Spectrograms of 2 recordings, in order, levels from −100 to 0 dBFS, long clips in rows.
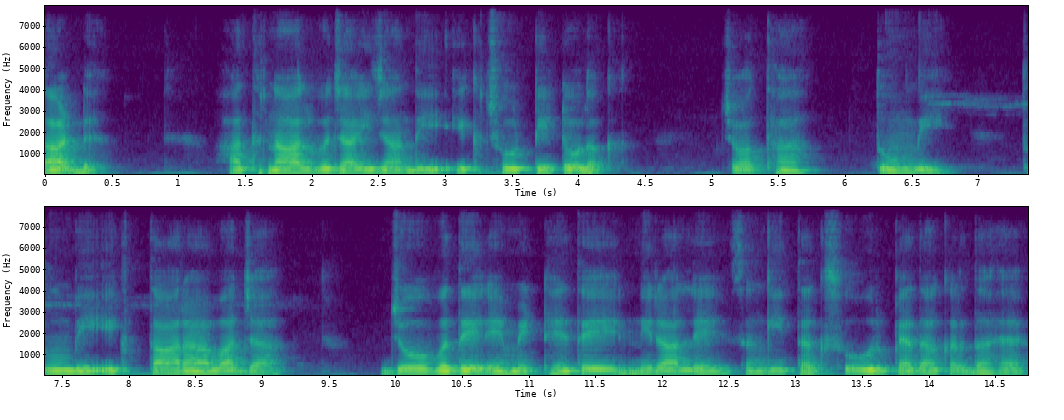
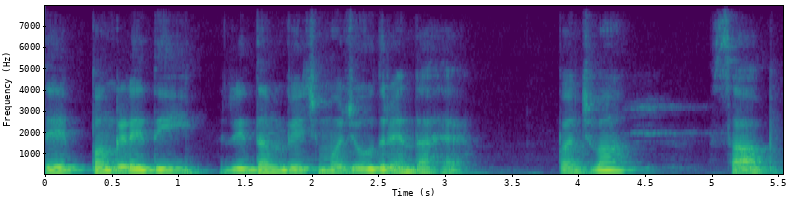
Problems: constant background noise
